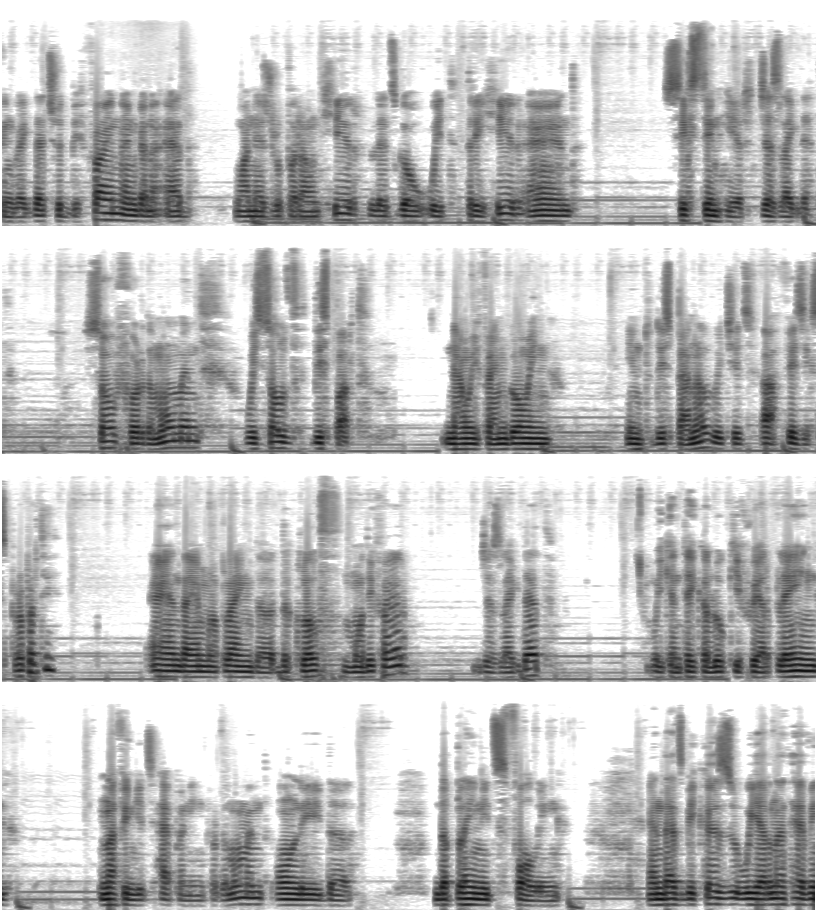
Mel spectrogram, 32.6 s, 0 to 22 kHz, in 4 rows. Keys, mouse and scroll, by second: 0.3 ctrl+r, 1.2 right click, 1.9 middle click, 2.6 ctrl+r, 4.0 right click, 4.8 ctrl+r, 6.5 right click, 7.1 middle click, 7.5 shift+middle click, 8.5-8.8 scroll up 2, 8.9 shift+middle drag, 9.3 scroll down 2, 9.9 middle click, 10.3 shift+middle drag, 12.4-12.9 drag, 13.1 click, 17.7 click, 20.1-20.6 scroll down 2, 20.8 shift+middle click, 21.1-21.8 middle drag, 22.4 shift+middle drag, 23.4 click, 24.3 click, 25.1 click, 29.4 click.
